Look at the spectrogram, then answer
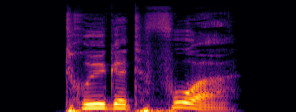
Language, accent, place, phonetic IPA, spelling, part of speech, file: German, Germany, Berlin, [ˌtʁyːɡət ˈfoːɐ̯], trüget vor, verb, De-trüget vor.ogg
- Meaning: second-person plural subjunctive II of vortragen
